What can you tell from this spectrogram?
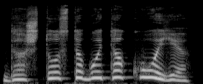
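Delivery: high, loud, aghast exclamation; shocked gasp. A narrator's reading. Mother aghast at her son's rudeness, shocked cry. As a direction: demand an answer in shocked dismay. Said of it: "Галина охнула".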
